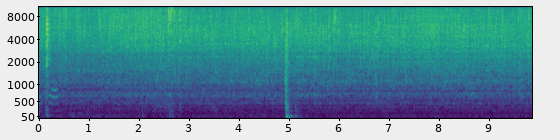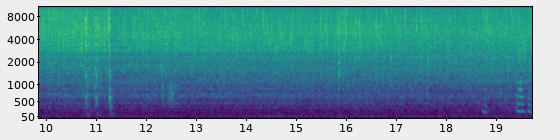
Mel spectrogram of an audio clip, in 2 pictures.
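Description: Kappa tapioca biryani sizzles and fries steadily in a pan, a loud continuous hiss running throughout with occasional clinks and scrapes of stirring.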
